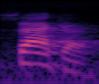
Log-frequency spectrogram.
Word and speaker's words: Sacca: nice to see it and am i pronouncing the last name correctly Sacca Sacca that's right now tell me a little bit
